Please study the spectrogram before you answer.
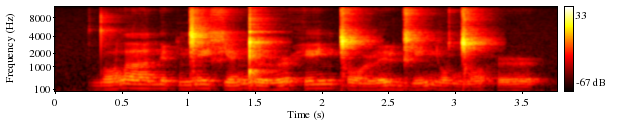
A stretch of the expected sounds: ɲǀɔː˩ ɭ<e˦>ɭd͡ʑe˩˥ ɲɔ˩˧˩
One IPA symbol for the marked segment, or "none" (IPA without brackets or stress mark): e˦˨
